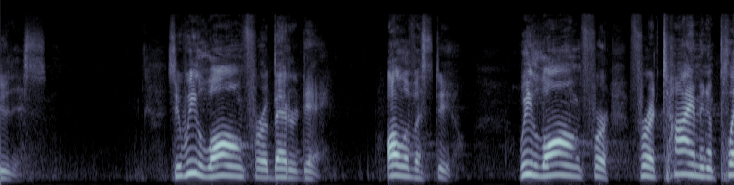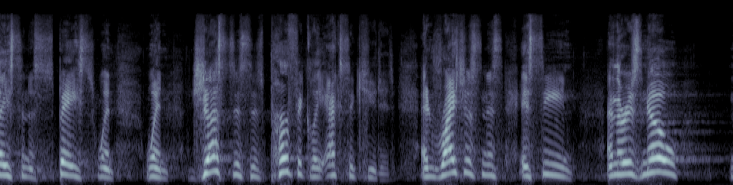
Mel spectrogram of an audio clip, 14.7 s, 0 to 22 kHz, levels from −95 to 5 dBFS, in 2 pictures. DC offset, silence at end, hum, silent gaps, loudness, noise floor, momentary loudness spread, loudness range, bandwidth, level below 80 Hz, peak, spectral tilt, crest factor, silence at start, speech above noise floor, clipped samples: under 0.1%; 0 s; none; none; -29 LUFS; -78 dBFS; 18 LU; 3 LU; 16 kHz; -84 dBFS; -8 dBFS; -3.5 dB/octave; 22 dB; 0 s; 49 dB; under 0.1%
